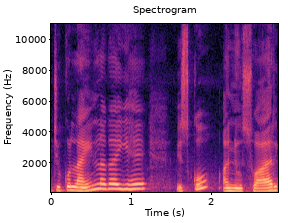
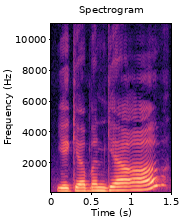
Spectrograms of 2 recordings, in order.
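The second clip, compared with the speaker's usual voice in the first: ordinary delivery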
